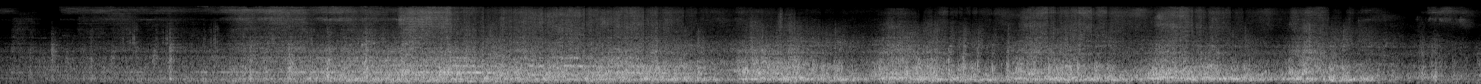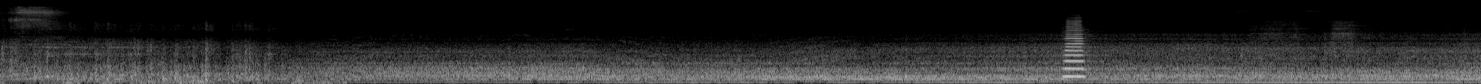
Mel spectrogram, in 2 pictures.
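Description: A diesel train passes close by, wheels clattering on the rails, then fades away around the middle. Then an Adtranz DE2000 diesel-electric locomotive approaches with its engine running steadily, and gives one short horn toot near the end.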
